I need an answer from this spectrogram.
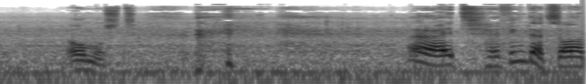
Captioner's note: laughs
